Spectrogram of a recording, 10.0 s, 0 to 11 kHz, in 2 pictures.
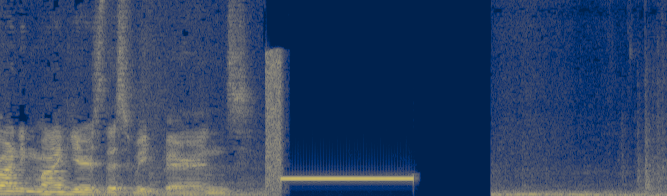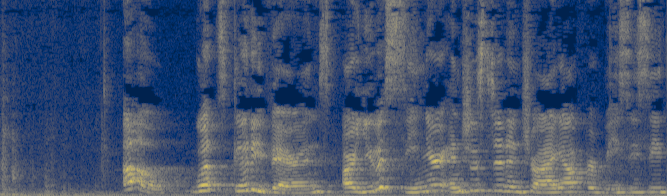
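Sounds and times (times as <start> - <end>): high steady test tone beep: 2.1 - 3.2.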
